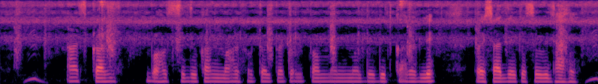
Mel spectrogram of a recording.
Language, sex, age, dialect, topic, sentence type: Chhattisgarhi, male, 25-30, Eastern, banking, statement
